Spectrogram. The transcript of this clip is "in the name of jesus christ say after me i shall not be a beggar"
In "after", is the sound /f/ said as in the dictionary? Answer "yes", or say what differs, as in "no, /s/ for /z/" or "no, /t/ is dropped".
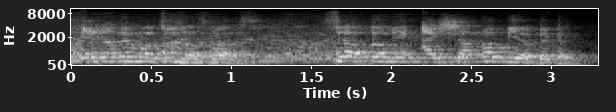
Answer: no, /f/ is dropped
